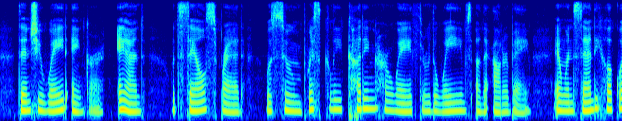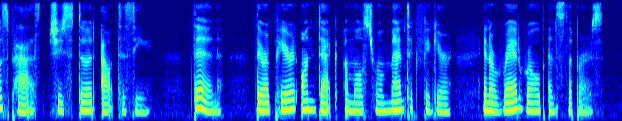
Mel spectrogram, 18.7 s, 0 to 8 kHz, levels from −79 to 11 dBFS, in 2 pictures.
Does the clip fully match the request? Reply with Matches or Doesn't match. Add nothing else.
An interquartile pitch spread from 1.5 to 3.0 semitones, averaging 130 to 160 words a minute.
Matches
